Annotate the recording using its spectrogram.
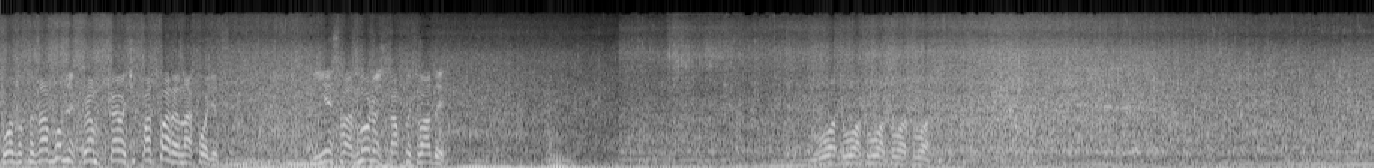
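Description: A car engine revs as it strains through deep mud.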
